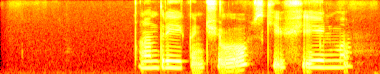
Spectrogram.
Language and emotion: Russian, sad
